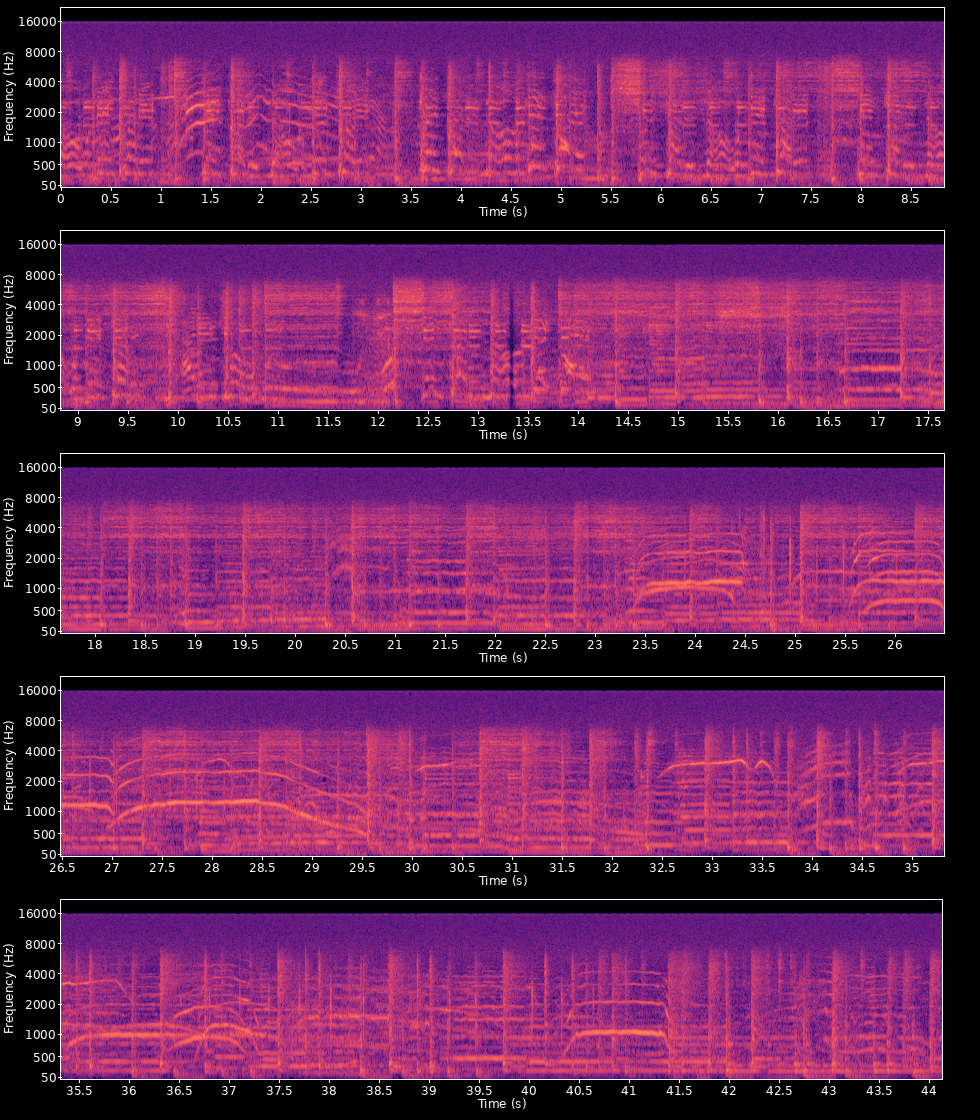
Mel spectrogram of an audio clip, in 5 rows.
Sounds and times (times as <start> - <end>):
Theme music: 20.4 - 40.6.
